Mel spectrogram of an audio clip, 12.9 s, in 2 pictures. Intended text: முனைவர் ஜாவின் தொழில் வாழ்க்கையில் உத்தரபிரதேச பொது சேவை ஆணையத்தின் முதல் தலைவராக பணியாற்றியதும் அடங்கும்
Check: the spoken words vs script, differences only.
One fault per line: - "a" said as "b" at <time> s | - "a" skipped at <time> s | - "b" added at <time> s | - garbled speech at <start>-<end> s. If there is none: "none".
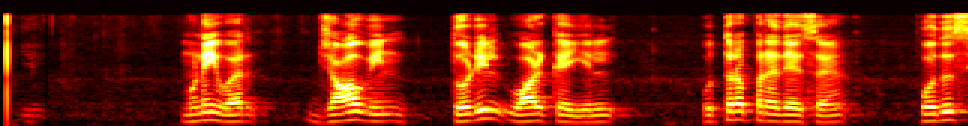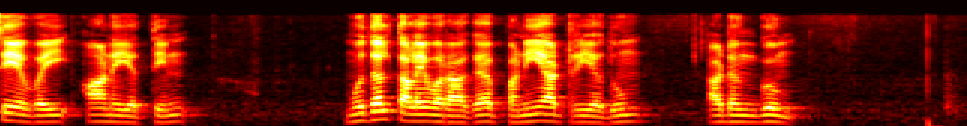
none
